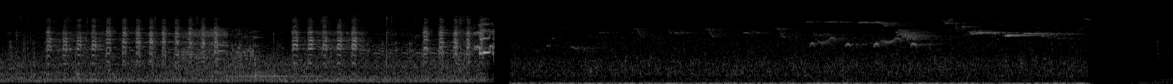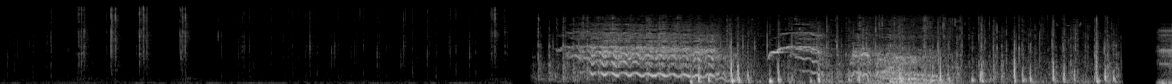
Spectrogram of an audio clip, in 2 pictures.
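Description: A string of separate animal sound clips with hard cuts between them. First come rapid repeated parrot calls, then a quieter stretch with a few high chirps. Next are faint sharp clicks while a rat is shown, and last and loudest a horse neighs several times.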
